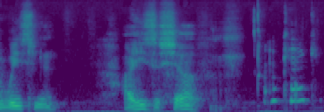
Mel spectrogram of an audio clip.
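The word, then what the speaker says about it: Weisman: He got uh It's like Westman's. It's hard to pronounce. It's W E I S M A N. Whisman. Probably Whisman.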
